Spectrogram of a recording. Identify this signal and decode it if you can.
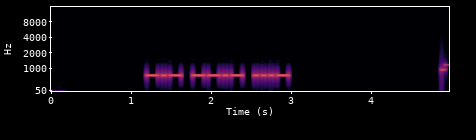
Morse code, heard as a keyed tone, about 25 wpm, 700 Hz. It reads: KQV
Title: USA Call Sign Postfixes - 3 Letters 25wpm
